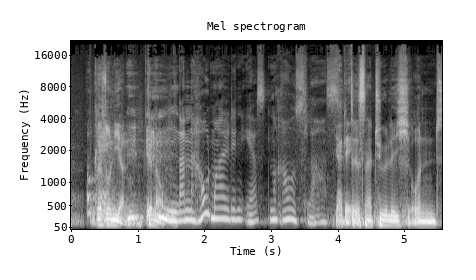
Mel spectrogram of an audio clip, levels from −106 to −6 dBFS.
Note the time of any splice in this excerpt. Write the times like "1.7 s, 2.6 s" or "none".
2.1 s, 4.2 s

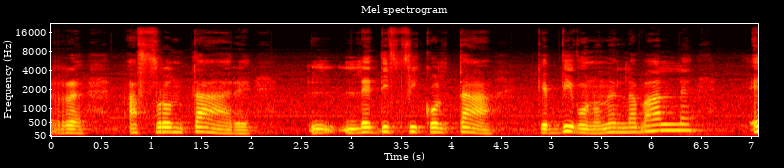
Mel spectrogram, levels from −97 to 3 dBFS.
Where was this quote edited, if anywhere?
4.8 s

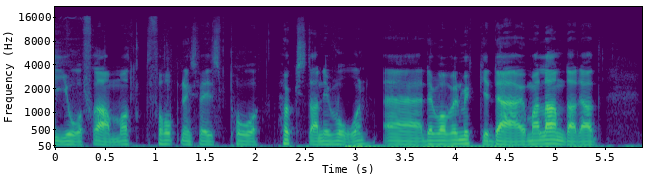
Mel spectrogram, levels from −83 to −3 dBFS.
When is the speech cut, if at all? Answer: 2.1 s

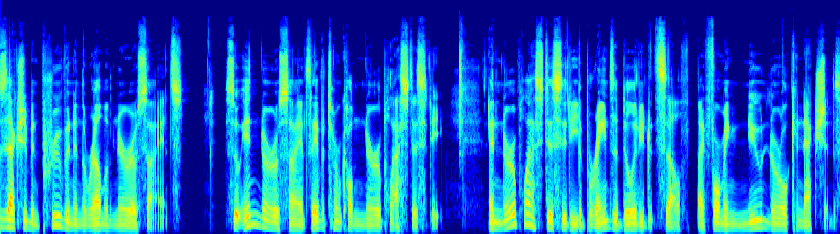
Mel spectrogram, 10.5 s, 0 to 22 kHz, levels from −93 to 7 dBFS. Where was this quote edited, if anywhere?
7.2 s, 8.1 s

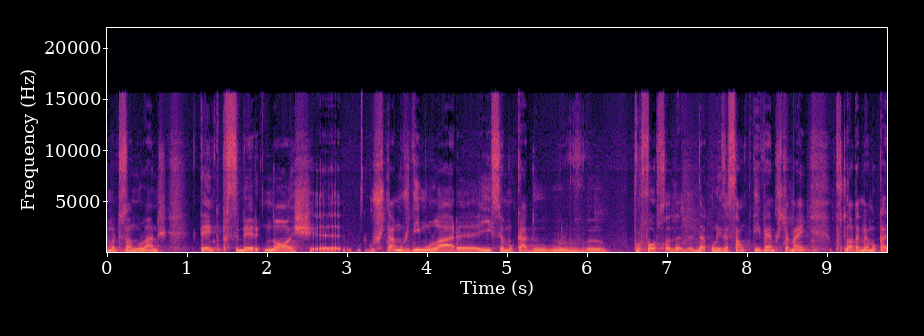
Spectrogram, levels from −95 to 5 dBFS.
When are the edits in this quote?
1.9 s

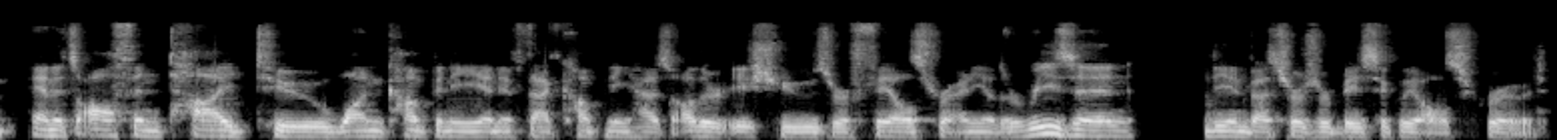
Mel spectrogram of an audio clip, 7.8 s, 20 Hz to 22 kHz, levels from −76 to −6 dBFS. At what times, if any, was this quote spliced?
6.0 s

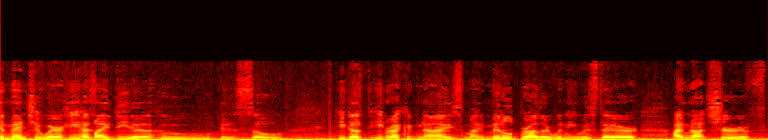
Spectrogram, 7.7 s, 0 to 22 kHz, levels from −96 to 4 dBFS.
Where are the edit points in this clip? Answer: 0.9 s, 2.2 s, 3.8 s

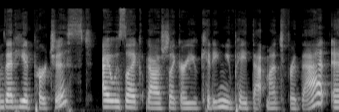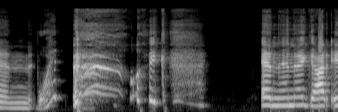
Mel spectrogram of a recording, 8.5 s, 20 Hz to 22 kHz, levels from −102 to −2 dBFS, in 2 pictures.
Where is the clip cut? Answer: 1.2 s, 1.8 s, 4.7 s

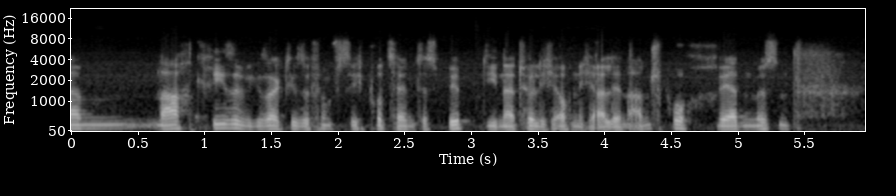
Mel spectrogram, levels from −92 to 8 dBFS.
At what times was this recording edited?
0.9 s, 3.0 s, 4.8 s

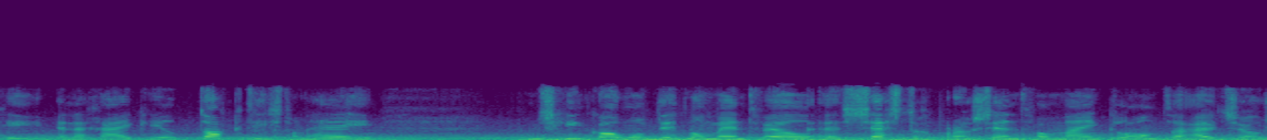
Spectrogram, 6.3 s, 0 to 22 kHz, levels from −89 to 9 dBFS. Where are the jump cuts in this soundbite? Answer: 1.4 s, 2.6 s, 4.0 s

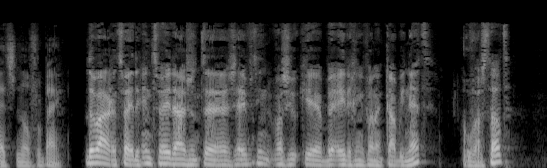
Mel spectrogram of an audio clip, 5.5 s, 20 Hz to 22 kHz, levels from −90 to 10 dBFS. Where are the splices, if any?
1.4 s, 3.0 s, 4.5 s

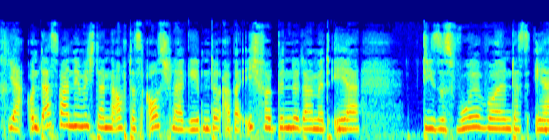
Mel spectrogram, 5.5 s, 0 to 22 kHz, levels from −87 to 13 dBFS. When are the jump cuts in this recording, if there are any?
none

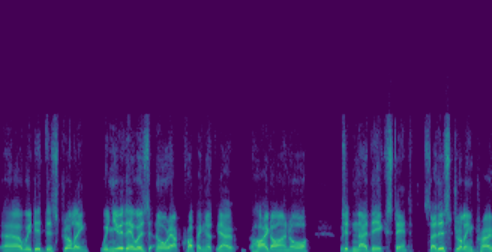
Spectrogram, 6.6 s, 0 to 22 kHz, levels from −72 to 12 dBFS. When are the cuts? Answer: 1.3 s, 2.1 s, 2.9 s, 3.6 s, 4.5 s, 5.6 s

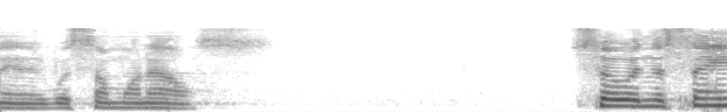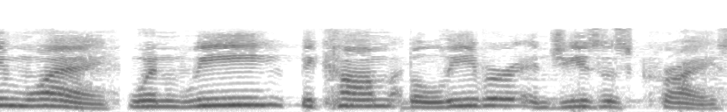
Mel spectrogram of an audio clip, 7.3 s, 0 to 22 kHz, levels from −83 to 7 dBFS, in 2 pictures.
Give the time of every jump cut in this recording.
4.2 s, 5.6 s

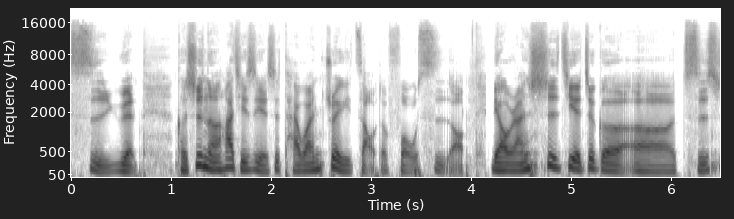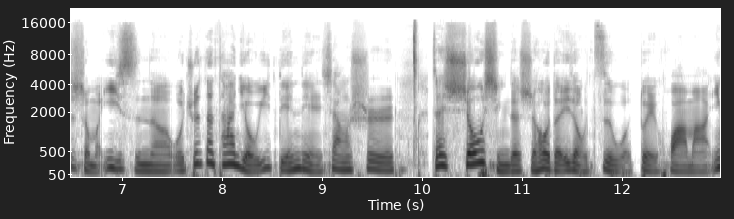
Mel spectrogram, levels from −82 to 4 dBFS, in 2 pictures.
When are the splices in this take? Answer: 4.1 s, 10.0 s

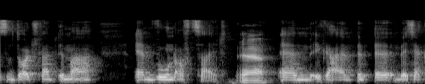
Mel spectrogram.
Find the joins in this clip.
none

